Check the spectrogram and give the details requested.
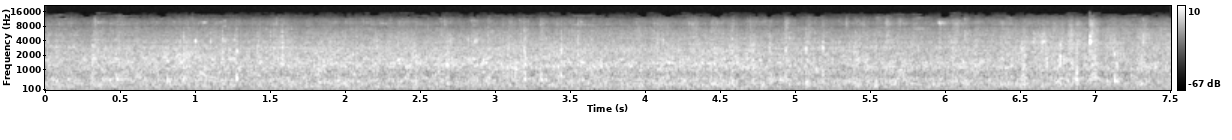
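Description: Small open-car park train running along its track: a steady rumble of wheels and cars with a steady low hum underneath and a few faint clicks.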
